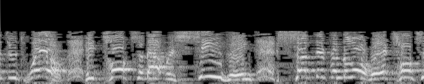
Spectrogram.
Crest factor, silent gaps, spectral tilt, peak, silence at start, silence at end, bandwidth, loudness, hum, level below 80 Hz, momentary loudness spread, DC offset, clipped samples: 10 dB; none; -6 dB/octave; 0 dBFS; 0 s; 0 s; 5 kHz; -10 LUFS; none; -38 dBFS; 4 LU; under 0.1%; under 0.1%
